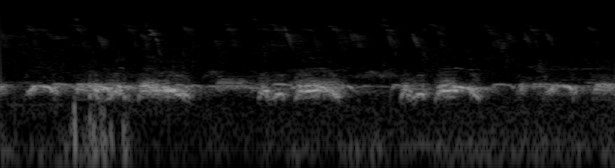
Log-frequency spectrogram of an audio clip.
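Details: Caged Malay dove known for a big voice, cooing in a run of bubbly, wavering notes that rise and fall in short bursts. High thin chirps of other birds are heard throughout, with a few soft knocks early on.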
